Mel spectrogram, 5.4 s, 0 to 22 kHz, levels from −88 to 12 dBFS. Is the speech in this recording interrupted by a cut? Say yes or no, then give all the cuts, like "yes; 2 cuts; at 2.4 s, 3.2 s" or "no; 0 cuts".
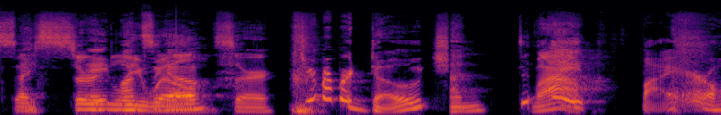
yes; 2 cuts; at 2.0 s, 3.4 s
